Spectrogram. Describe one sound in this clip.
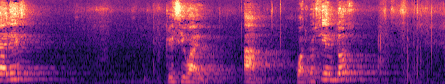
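A man speaks calmly nearby in an echoing room.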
